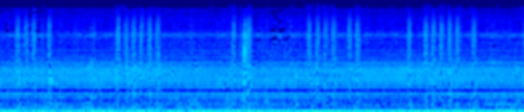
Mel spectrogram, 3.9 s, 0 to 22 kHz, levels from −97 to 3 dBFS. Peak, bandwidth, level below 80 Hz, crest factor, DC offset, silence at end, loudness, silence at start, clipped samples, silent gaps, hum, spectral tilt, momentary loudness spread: -30 dBFS; 19 kHz; -64 dBFS; 24 dB; under 0.1%; 0 s; -52 LUFS; 0 s; under 0.1%; none; 60 Hz at -65 dBFS; -1.5 dB/octave; 3 LU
